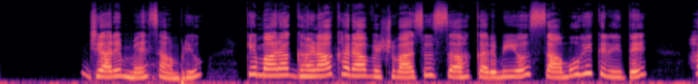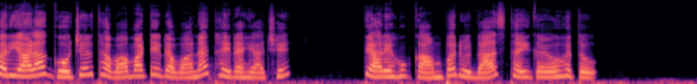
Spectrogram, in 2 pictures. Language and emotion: Gujarati, sad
